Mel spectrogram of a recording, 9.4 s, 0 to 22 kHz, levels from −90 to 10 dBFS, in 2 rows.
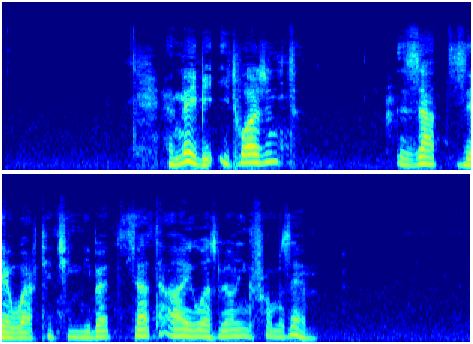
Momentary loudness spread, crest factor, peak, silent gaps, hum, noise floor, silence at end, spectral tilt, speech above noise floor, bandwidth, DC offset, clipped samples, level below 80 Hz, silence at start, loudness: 13 LU; 22 dB; -14 dBFS; none; none; -74 dBFS; 1.55 s; -6 dB/octave; 40 dB; 12.5 kHz; under 0.1%; under 0.1%; -70 dBFS; 1.3 s; -35 LUFS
